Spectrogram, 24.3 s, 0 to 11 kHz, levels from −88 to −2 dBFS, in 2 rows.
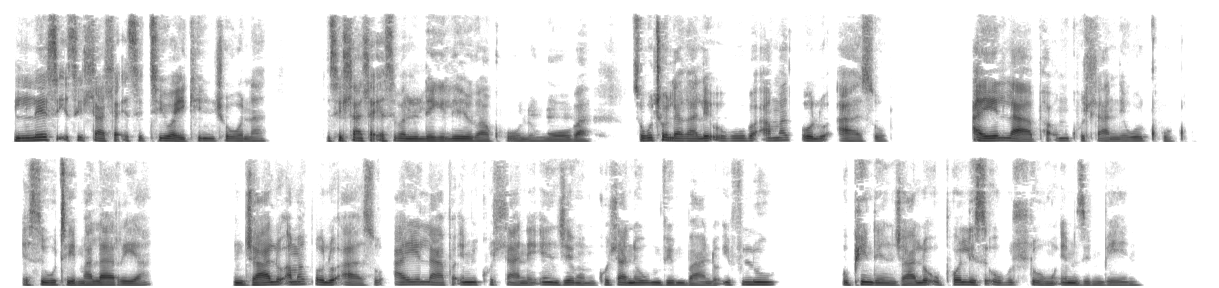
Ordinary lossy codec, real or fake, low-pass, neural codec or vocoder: MP3, 64 kbps; real; 9.9 kHz; none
